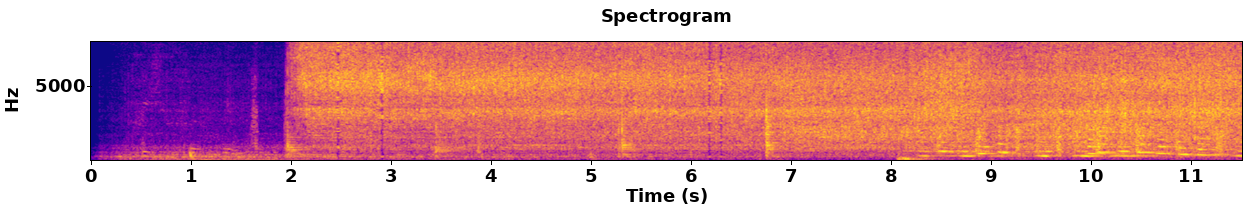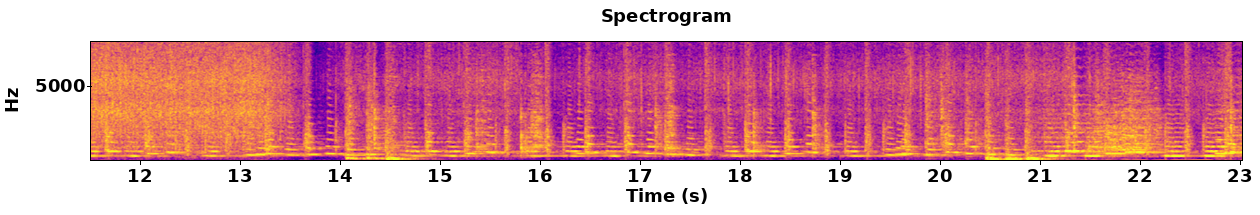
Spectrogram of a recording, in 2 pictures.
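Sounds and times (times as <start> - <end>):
meat sizzling on griddle: 2.0 - 23.0
simple background music: 8.0 - 23.0.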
